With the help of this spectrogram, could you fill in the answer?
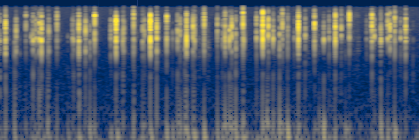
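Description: Long acrylic nails tap and scratch a small, hollow Sanex roll-on deodorant bottle with a clear plastic body and a pink textured plastic cap. The result is a rapid, uneven stream of sharp, bright clicks and dry scratching with almost no ring and little low end.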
